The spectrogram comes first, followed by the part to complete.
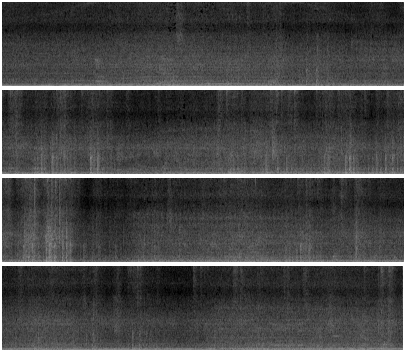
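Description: Dennis Dart SLF single-deck bus heard from inside the saloon while under way: the diesel engine runs steadily, with rattles and knocks from the body in the middle stretch. A little past halfway the engine briefly eases off, then pulls again with a steady note.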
